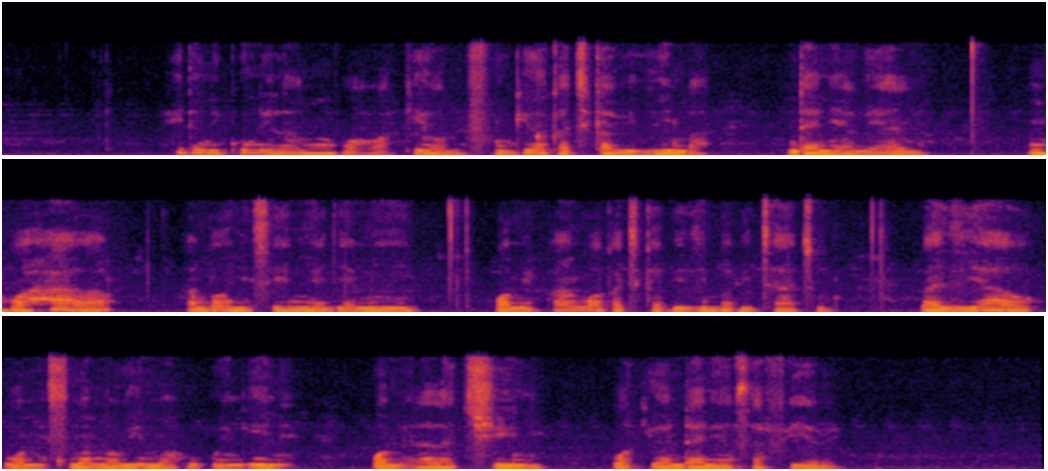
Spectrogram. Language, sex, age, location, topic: Swahili, female, 25-35, Dar es Salaam, agriculture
